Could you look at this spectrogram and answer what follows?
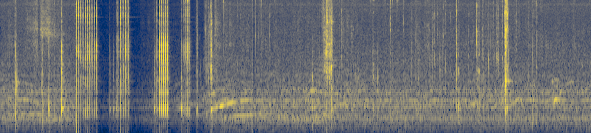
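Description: Plastic one-handed trigger bar clamps being ratcheted tight onto glued wooden handle scales. There is a quick run of loud ratcheting squeezes a second or two in, then scattered single clicks as the clamps are set and adjusted.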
